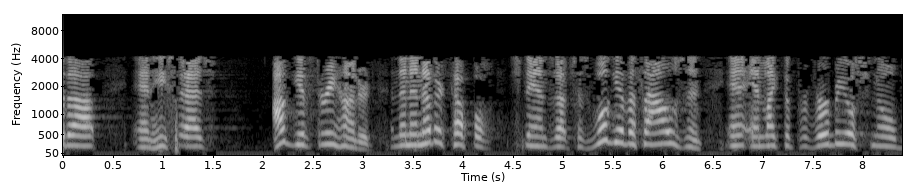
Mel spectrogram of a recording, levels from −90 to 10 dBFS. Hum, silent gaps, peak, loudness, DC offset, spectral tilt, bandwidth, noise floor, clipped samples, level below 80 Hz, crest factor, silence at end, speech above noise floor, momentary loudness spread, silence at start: none; none; -2 dBFS; -22 LUFS; under 0.1%; -8 dB/octave; 4.5 kHz; -65 dBFS; under 0.1%; -70 dBFS; 20 dB; 0 s; 42 dB; 11 LU; 0 s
